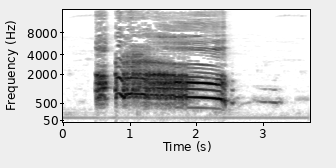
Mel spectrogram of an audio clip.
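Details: A Lohman MB 402 rooster gives one loud, harsh crow about two seconds long, opening with a short note and then a long held phrase that falls away at the end.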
